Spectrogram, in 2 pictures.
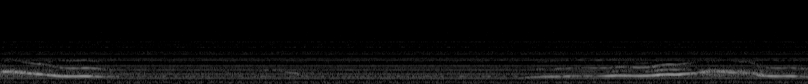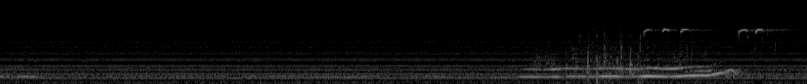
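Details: Spotted hyenas calling at night at Gowrie dam waterhole, Djuma Game Reserve, Sabi Sand, South Africa, late May: three drawn-out, moaning whoops that swoop down and then rise, spaced several seconds apart, over steady electrical hum.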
